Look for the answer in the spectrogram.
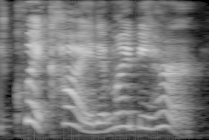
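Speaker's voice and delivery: high, urgent warning; sudden alarm. A narrator's reading. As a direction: hurry them into hiding. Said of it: "cried Lucy suddenly".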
